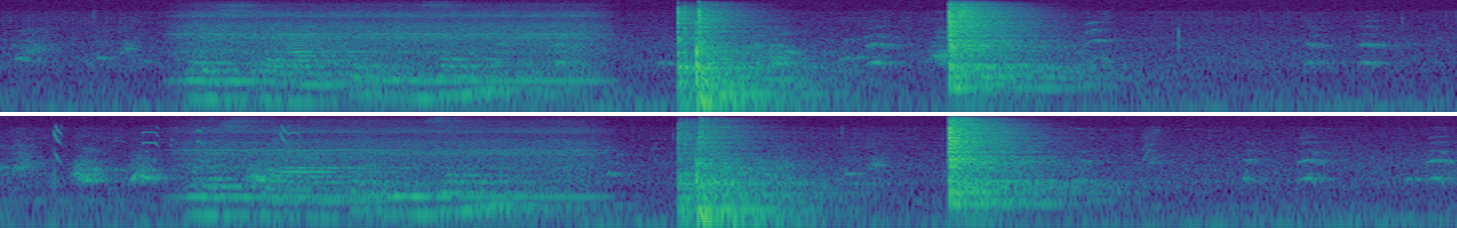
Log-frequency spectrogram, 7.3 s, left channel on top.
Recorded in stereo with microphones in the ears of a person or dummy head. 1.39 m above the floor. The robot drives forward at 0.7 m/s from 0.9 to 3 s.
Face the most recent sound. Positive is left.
turn(degrees=-5)  # may be behind; listen again after turning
